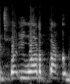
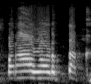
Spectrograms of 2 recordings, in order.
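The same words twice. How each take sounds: First: Imitating the mistaken परिवर्तक with i in the second syllable; mock the pupil's slip on परिवर्तक; wrong form. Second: परावर्तक said clearly with a long aa after पर; correct form. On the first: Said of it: "ये परिवर्तक बोलता है". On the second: Shown as a demonstration. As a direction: stress the aa: परा-वर्तक, firmly and clearly. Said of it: "परावर्तक बोला".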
